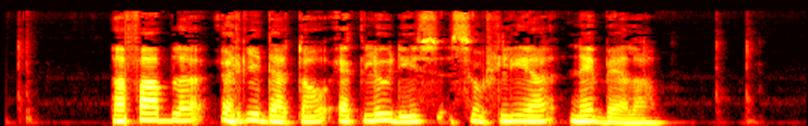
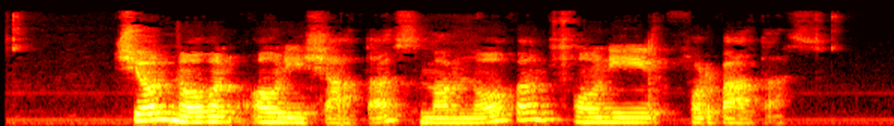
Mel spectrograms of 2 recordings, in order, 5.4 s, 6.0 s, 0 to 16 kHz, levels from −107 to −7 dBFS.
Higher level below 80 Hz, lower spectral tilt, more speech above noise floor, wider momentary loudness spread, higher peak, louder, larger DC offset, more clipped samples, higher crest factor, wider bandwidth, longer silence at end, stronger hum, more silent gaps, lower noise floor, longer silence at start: about the same, -56 dBFS vs -58 dBFS; about the same, -6.5 dB/octave vs -7 dB/octave; first, 58 dB vs 35 dB; second, 8 LU vs 14 LU; about the same, -2 dBFS vs -4 dBFS; first, -20 LUFS vs -24 LUFS; neither; neither; about the same, 20 dB vs 20 dB; about the same, 11.5 kHz vs 11.5 kHz; first, 0.95 s vs 0.75 s; neither; neither; first, -78 dBFS vs -58 dBFS; first, 0.75 s vs 0.1 s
